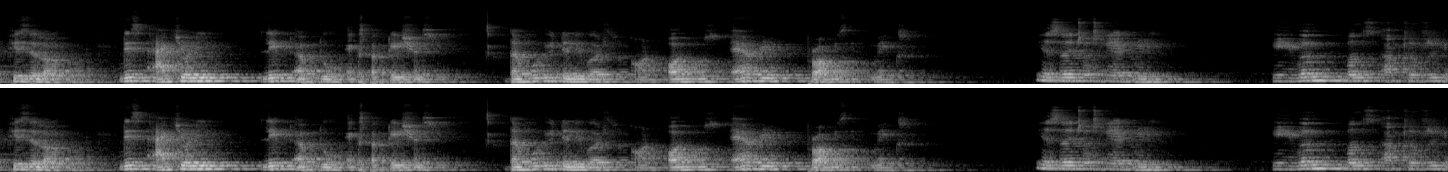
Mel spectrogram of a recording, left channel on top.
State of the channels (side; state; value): both; identical; correlation 1.00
